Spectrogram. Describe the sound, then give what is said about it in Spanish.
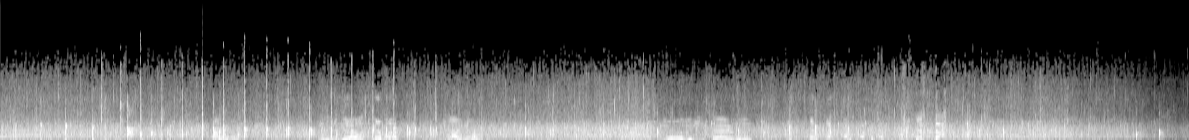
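Sustained audience applause with steady dense clapping that lasts the whole stretch, with scattered voices and cheers mixed in. “Y espero aplausos, por favor, como hoy.”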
